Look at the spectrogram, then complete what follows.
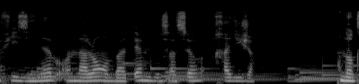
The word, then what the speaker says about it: baptême: Attention pour le P, ça se prononce pas. On dit pas baptême, on dit baptême.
